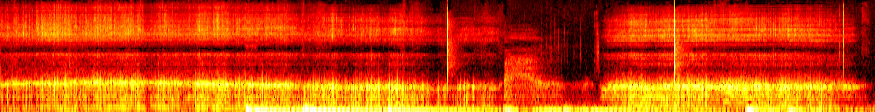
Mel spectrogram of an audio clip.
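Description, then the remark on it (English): A voice imitates a tree blowing in the wind as a sound effect: steady breathy whooshing and rustling hiss for the leaves, with a brief pause and a few sharp clicking pops, made by popping fingers, for branches snapping. “I'm going to throw out something and I need you to give a sound effect. Oh, that's rough. Can you do that? Okay. All right. Well, we'll give you an easy one to start off with.”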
